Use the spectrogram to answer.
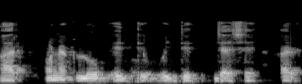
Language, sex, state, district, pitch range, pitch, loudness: Bengali, male, West Bengal, Jalpaiguri, 90-95 Hz, 95 Hz, -18 LUFS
